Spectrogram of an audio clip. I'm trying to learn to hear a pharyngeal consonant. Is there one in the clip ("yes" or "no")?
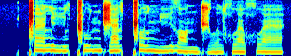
no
